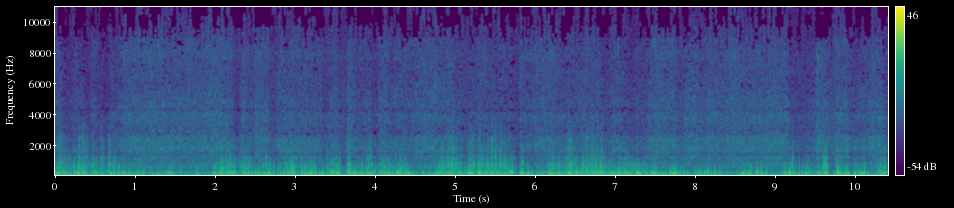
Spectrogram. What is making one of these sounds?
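Rough water surges and churns loudly, roaring steadily.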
